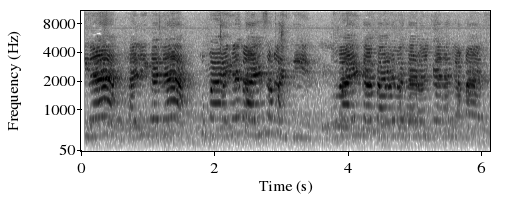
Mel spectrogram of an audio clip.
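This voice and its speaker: Casting: excitable schoolgirl, played by a woman, squeaky high, Filipino accent, puppet theatre with crowd behind. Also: normal speed, a little hiss or hum, heavily acted. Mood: urging. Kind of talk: amateur student puppet show acting. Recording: echoey room with loud crowd behind.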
